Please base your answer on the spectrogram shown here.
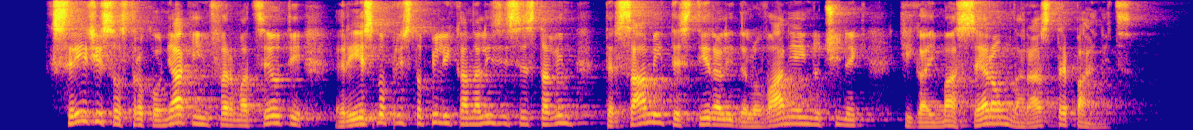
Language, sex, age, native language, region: Slovenian, male, 30-49, Slovenian, Savinja region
